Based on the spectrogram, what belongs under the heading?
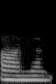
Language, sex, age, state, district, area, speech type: Malayalam, female, 18-30, Kerala, Idukki, rural, conversation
